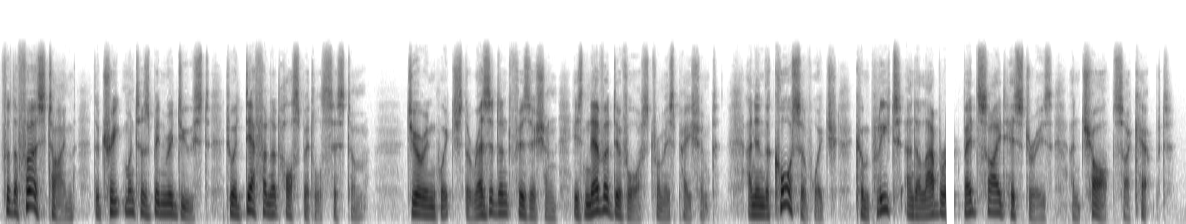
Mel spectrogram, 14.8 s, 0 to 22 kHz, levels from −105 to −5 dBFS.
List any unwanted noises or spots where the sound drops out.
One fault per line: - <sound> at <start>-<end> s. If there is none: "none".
- dropout at 11.8-11.9 s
